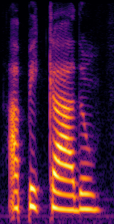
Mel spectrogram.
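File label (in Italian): "apicadu", sarda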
